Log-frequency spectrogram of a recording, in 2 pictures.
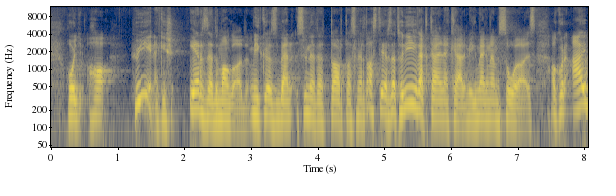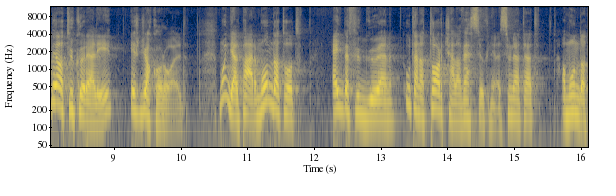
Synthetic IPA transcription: ho̞ɟɦɒ | hyjeːnʔɛ̰kiʃ | eːrzɛd̪mɒɡɒ̰d̪mikøzbɛnsynɛt̪ɛt̪ːɒrt̪osmɛrt̪ɒst̪eːrzɛt̪ho̞ɟeːvɛkt̪ɛlnɛkɛlmiːɡmɛɡnɛmsoːlɒ̰ls | ɒkːo̞ɾaːjbɛɒt̪ykøɾɛleː | eːʒɟɒko̞ɾo̞̰ld̪ | mo̞ɲɟɛːlpaːrmo̞nd̪ɒt̪o̞t̪ | ɛɟbɛfyɡːøːɛnut̪aːnɒt̪ɒrt͡ʃaːlɒvɛsːøːknḛːlsynɛt̪ɛt̪ | ɒmo̞nd̪ɒt̪

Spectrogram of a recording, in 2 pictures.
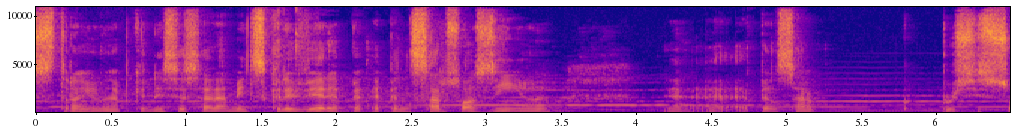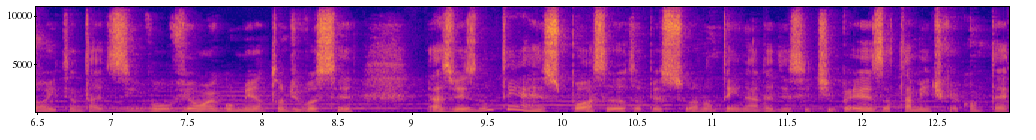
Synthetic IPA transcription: st̪ɾɐ̃ɲʊnɛpoɾkenesesaɾiɐmẽntt͡ʃɪ̥skɾeveɾɛpʔɛpẽsaɾsɔzĩɲʊnɛ | ɛ̰ɛ̰ɛ̰pẽsaɾ | poɾsisɔɪt̪ẽnt̪aɾd͡ʒɪzẽvowveɾũaɾɡumẽnt̪ʊõd͡ʒɪvose | azvezɪznɐ̃w̃t̪ẽj̃ɐhespɔst̪ɐd̪ɐowt̪ɾɐpesoɐnɐ̃w̃t̪ẽj̃nad̪ɐd̪esɪt͡ʃipʊɛezat̪ɐmẽnt͡ʃɪʊkɪakõnt̪ɛ

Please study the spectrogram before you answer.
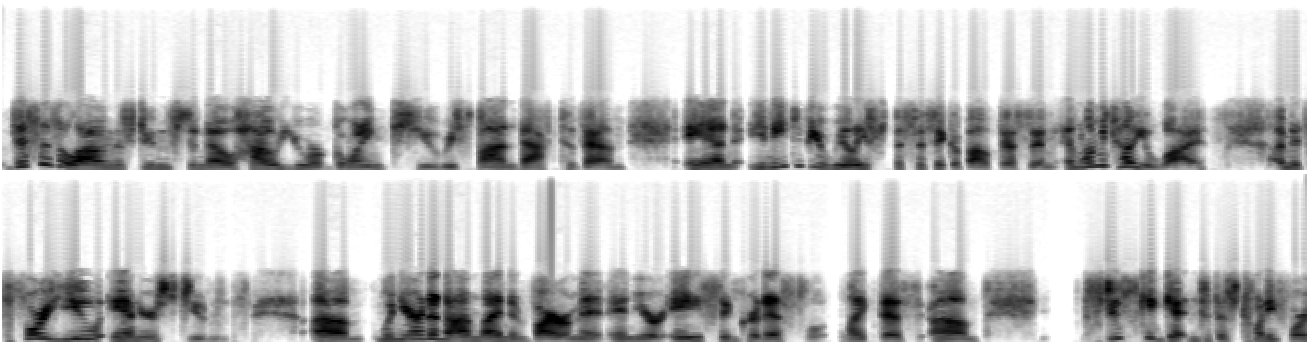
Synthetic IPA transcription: ðɪsɨzəlaʊɪ̃ŋðɨstʉdⁿn̩tstʰɨnoʊhaʊjə˞ɡoʊɪ̃ŋtʰɨɹɨspɑ̃nbæk̚tʰɨðɨ̰̃mʔɨ̃njɨnid̚tʰɨbiɹɪlˠispɨsɪfɨkɨbaʊt̪̚ðɪ̰sɨ̰̃nɨ̰̃nlɛt̚mitʰɛlˠjɨwa̰ɪ | ʔʌ̰ɨtsfə˞jʉʔɨ̃njə˞stʉdⁿn̩tsʔʌ̃mwə̃njə˞ɨ̃nɨ̃nɑ̃nlãɪ̃nɨ̃ɱvaɪɹɨ̃nmɨ̰̃ntɨ̃njə˞ʔeɪsɪ̃ŋkɹɨɾɨslaɪk̚ðɪsʌ̃m | stʉdⁿn̩tskʰɨ̃nɡɛɾʔɪ̃ntʉðɪstʰw̥ɛ̃ɾ̃ifɔ

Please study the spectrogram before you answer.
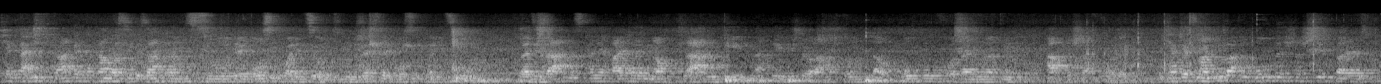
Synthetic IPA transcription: ɪçhɛtəaɪnəfʁ̥aːɡəkʰaːmnvasz̥iːɡəzaːk̚thaːbm̩t͡sudeːɐɡʁoːsn̩kʰoalit͡sjoːnt͡sumanifɛstd̥eːɐɡʁoːsn̩kʰoalit͡sjoːn | vaɪlziːzaːɡŋ̩ɛskʰanjaːvaɪtɐhɪnːɔχkʰl̥aːɡŋ̩ɡeːbm̩naχd̥eːmdiʃd̥øːʁɐɐʃtʊndn̩a̰ʊfʁ̥oːbuːxfoːɐdʁaɪmoːnatn̩ | ʔap̚ɡ̥əʃaftv̥ʊɐdə̰ʔɪçhaːbəjɛt͡stmaːlʔyːbɐʔaɪnʁomʁɛʃɐʃiːɐtv̥aɪl

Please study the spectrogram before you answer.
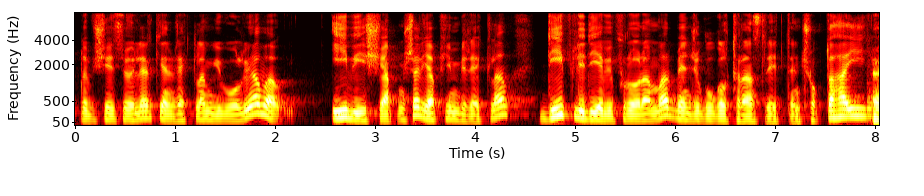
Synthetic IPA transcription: labiʃejsø̞jlʲæɾcʰænɾɛclʲˠamɟibio̞lˠujoama | ijibiiʃjap̚mɯʃlˠaɾjapʰɯjɯmbiɾɛclʲˠam | d̪iplʲid̪ijɛbipʰɾo̞ɡɾamvaɾbænd͡ʒɛɡuɡɯlˠt̪ʰɾanslʲejt̪lint͡ʃʰo̞k̚d̪aɦaij

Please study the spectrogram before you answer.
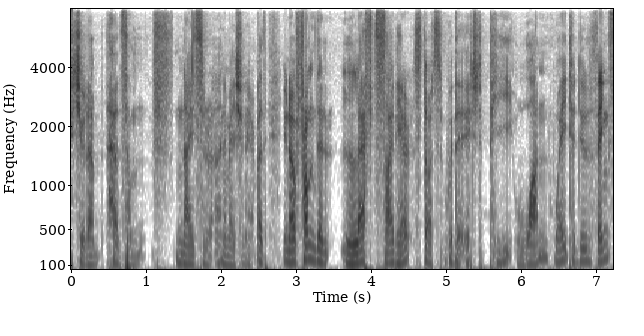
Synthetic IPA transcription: ʃʊɾɨvhɨd̥sʌ̃mnaɪsə˞æ̰nɨmeɪʃɨ̃n̩hḭɹb̥ʌt̚jɨñoʊfɹʌ̃mðɨlɛftsaɪd̚hiɹstɑɹtswɨðiʔeɪt͡ʃd̥ipʰiwʌ̃nweɪɾʰɨdɨθɪ̃ŋz̥

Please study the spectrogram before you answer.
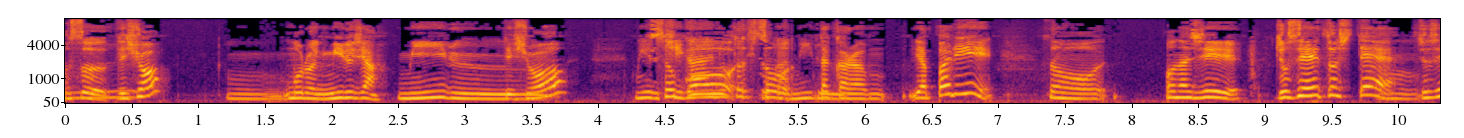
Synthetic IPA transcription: osoːd̪e̞ɕo̞ | mo̞ɾo̞ɲ̟imʲiɾɯ̟ʑãiɾd̪e̞ɕo | skosoːd̪akaɾajapːaɾʲi | sono | onaʑid͡ʑo̞s̬e̞ːt̪o̞ɕi̥t̪e̞d͡ʑos

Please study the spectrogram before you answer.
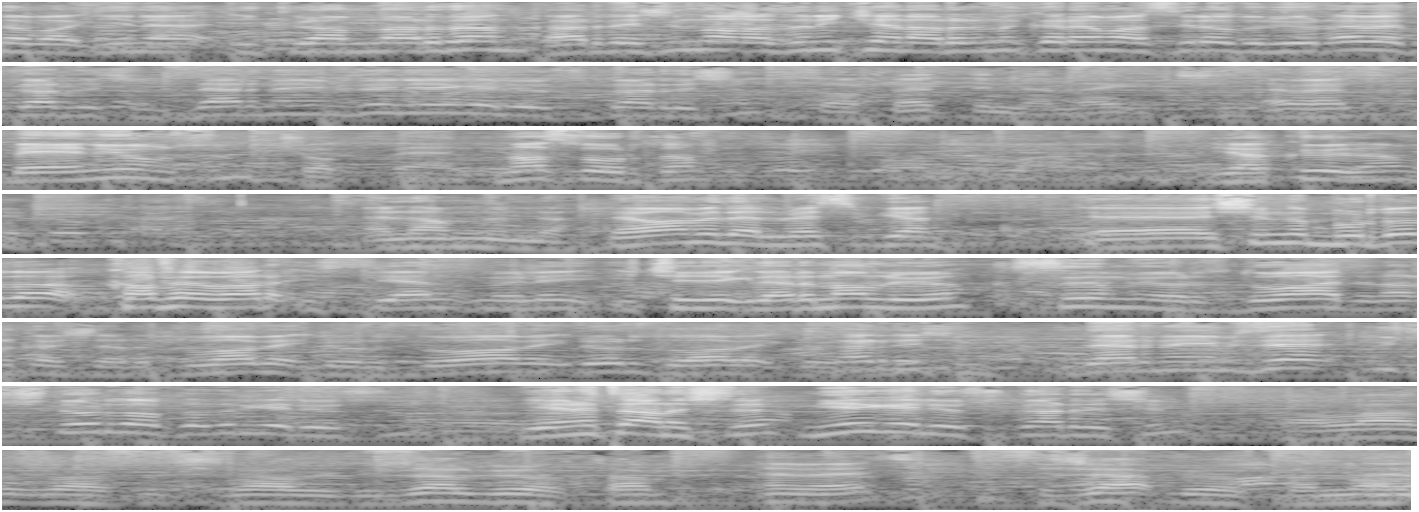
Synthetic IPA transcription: d̪bakjinɛicɾamlˠaɾd̪ankʰaɾd̪eʃimd̪aaːzɯnɯncʰenaɾˠɯnɯnkʰaɾemasɯjlʲˠad̪uɾujo̞ɾɛvɛt̪kaɾd̪eʃimd̪æɾne̞jimizɛnijɛɟelʲijosunkʰaɾd̪eʃimsohpɛt̪̚d̪inːḛmɛɡit͡ʃʰiɛvɛt̪bejenijo̞ɾmusunt͡ʃʰonasɯlˠo̞ɾt̪ʰam̰ | jakʰɯjo̞d̪ema | ɛlʲhamd̪uilʲːa̰d̪evaːmed̪elʲimɛsipɟælʲ | ɛːʃimd̪ibuɾd̪ad̪akʰafɛvaɾist̪ʰijænbø̞jlʲɛit͡ʃʰed͡ʒɛclʲeɾinalˠɯjo̞sɯmɯjo̞ɾuzd̪uaːed̪inaɾkad̪aʃlˠaɾɯd̪uaːbɛclʲijo̞ɾuzd̪uaːbɛclʲijo̞ɾuzd̪uaːbɛclʲioaɾd̪eʃimd̪æɾne̞jimizɛyt͡ʃd̪øɾt̪aft̪ʰad̪ɯɾɟe̞lʲijo̞sunje̞nit̪ʰanɯʃlˠɯnijɛɟe̞lʲijo̞sunkʰaɾd̪eʃim | alˠːaɾɯzasɯt͡ʃinabiɡyzælʲbio̞ɾt̪ʰam | ɛvɛt̪ | sid͡ʒaːk̪mioɾt̪ʰamla

